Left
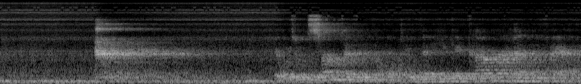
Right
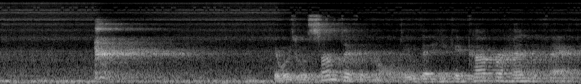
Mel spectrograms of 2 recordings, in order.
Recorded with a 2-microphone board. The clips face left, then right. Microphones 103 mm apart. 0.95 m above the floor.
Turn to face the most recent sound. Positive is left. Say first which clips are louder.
# right 5 dB
turn(degrees=-55)  # may be behind; listen again after turning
